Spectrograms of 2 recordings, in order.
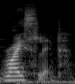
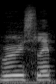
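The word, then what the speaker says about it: Ruislip: one have a guess this is pronounced rice lip not R lip or anything like that just rice lip it's on the central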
